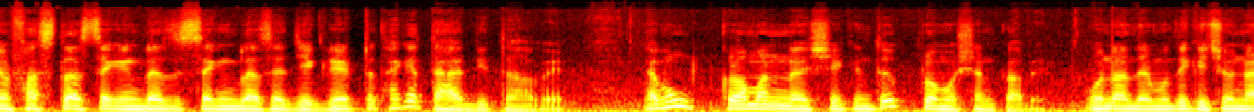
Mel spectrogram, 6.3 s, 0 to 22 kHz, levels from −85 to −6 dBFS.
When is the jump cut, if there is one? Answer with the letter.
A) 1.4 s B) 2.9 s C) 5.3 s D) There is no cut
C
